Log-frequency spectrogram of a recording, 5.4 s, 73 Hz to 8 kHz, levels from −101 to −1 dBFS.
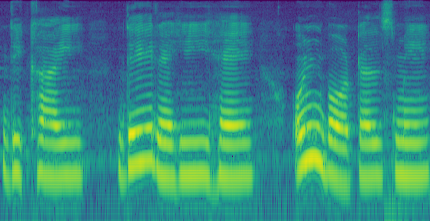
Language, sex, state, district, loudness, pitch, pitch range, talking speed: Hindi, female, Madhya Pradesh, Dhar, -15 LUFS, 195 Hz, 190-215 Hz, 80 wpm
